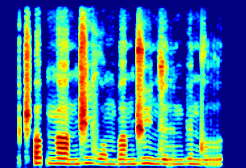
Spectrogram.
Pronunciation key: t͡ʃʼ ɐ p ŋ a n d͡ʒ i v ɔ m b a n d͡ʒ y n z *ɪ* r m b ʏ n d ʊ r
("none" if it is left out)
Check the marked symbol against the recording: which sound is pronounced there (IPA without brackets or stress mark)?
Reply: ʏ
